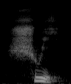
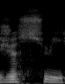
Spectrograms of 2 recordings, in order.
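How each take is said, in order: First: The two words are smushed into one syllable. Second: Both words are fully articulated as separate syllables. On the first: "It's more like suis" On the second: "doesn't really say je suis. She certainly doesn't articulate it"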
